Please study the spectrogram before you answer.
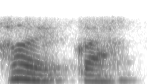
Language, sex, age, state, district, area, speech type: Assamese, female, 18-30, Assam, Goalpara, urban, conversation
